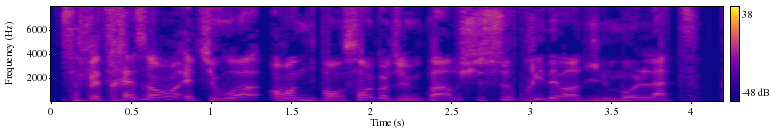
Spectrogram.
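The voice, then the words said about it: French accent from France. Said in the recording (French): “ton accent, tu l'as jamais vraiment perdu ... Tu peux pas avoir pris l'accent en un an”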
